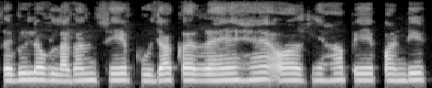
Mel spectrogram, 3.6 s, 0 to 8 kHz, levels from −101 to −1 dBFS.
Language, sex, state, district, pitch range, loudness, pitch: Hindi, male, Uttar Pradesh, Etah, 180-190 Hz, -18 LUFS, 185 Hz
